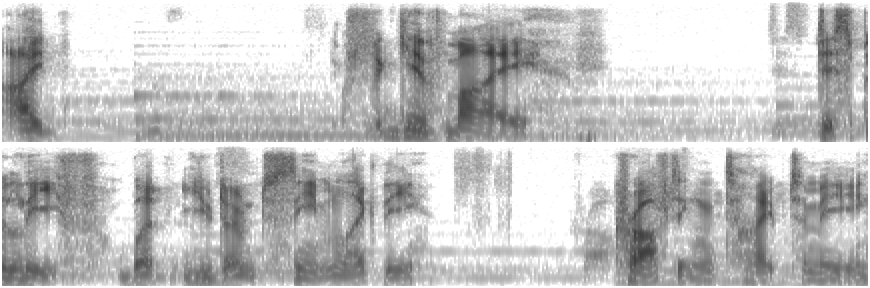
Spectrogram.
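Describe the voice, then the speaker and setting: Using a put-on character voice, a man speaks at a very slow pace with a very deep, low pitch while faint music plays in the background. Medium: actual play. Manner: courtly, smooth, condescending.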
